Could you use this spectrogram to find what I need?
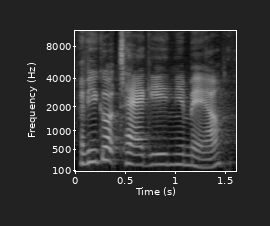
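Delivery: a mild, drawn-out mock tell-off for the little one. Real, not acted. Mother to toddler.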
